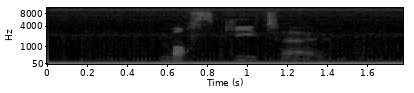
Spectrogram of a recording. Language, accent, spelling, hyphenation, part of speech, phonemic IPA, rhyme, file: English, UK, mosquito, mos‧qui‧to, noun / verb, /mɒˈskiː.təʊ/, -iːtəʊ, En-uk-mosquito.ogg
